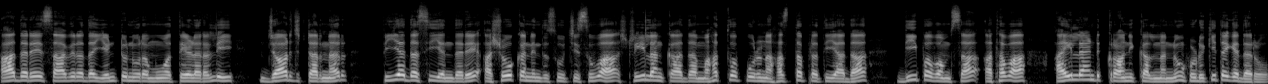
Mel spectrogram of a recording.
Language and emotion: Kannada, neutral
